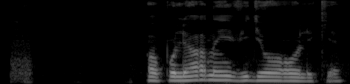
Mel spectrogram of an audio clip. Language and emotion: Russian, neutral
